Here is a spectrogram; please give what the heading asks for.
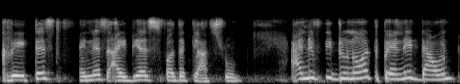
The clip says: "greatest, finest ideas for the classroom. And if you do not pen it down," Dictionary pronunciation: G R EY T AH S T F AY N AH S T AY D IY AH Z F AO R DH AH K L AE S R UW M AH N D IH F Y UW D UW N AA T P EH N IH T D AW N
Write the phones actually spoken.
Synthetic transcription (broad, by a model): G R EY T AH S T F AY N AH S AY D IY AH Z F AO R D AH K L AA S R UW M AH N D IH F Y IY D UW N AA T P EH N IH T D AW N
